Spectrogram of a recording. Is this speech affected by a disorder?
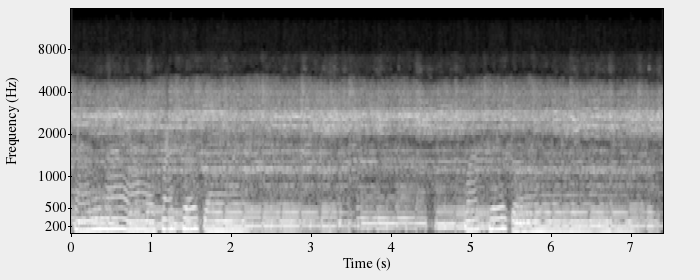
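No.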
